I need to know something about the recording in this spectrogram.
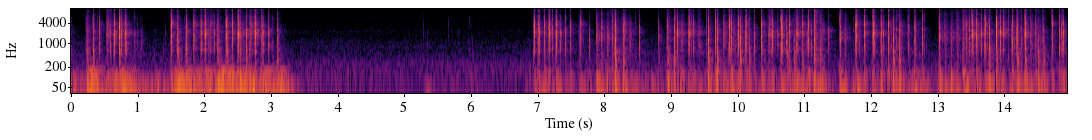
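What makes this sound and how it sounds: A compact mechanical keyboard with a transparent, hollow plastic case and white and pink plastic keycaps sits on a desk mat and is typed on continuously with the fingertips of both hands. Rapid, bright, clacky key taps come in dense bursts, with a quiet pause of about three seconds before the typing resumes.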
